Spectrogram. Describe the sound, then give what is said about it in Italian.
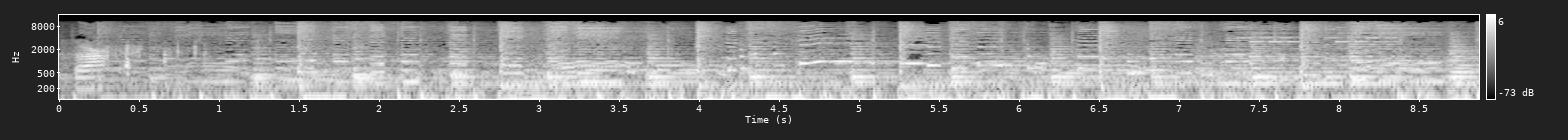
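A phone ringtone plays as a loud, full musical tune, steady and continuous for the whole stretch, with busy melodic and rhythmic layers and no pauses. “Hane telefoni mei pune a.”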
